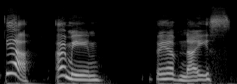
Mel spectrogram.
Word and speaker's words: Nice: I mean, they have nice. It's not pronounced nice, but I like to say it as nice, and then I piss people off. I think it's like Nice. It's Nice, yeah.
